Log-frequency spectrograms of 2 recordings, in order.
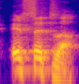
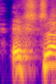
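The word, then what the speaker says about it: et cetera: एटसेट्रा, इसका pronunciation है एटसेट्रा। ईटीसी means एटसेट्रा। एक्स्ट्रा नहीं है, एक्स्ट्रा नहीं है, हम इसे बोलते हैं एटसेट्रा मींस इत्यादि, आदि।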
